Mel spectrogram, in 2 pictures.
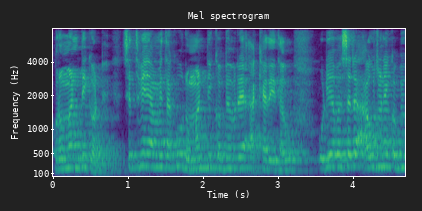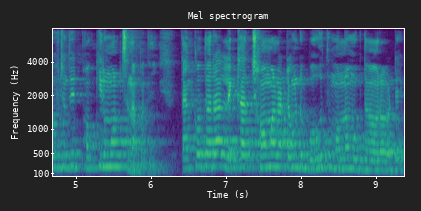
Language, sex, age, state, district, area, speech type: Odia, male, 30-45, Odisha, Khordha, rural, spontaneous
